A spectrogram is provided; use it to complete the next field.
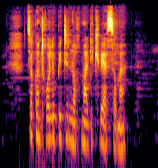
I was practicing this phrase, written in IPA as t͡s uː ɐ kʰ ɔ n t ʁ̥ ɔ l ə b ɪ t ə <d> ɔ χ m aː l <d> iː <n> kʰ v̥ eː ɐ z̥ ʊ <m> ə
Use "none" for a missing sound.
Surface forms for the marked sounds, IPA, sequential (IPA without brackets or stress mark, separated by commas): n, d, none, m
